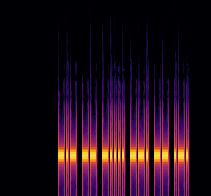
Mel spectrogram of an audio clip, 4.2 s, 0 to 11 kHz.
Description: Morse code, heard as a keyed tone, about 30 wpm, 700 Hz. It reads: KM6GMR
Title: USA Call Signs 30wpm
